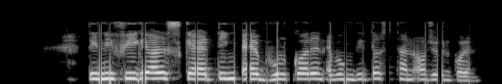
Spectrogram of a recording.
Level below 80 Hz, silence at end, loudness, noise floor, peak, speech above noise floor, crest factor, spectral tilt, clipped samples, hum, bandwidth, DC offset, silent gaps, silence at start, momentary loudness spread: -46 dBFS; 0.25 s; -15 LUFS; -41 dBFS; -2 dBFS; 27 dB; 14 dB; -4 dB/octave; under 0.1%; none; 8 kHz; under 0.1%; none; 0.65 s; 9 LU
